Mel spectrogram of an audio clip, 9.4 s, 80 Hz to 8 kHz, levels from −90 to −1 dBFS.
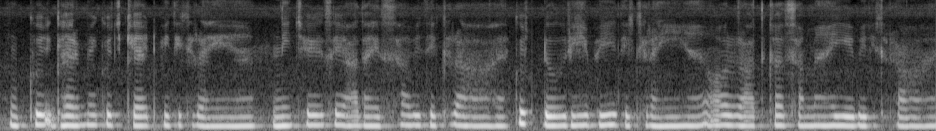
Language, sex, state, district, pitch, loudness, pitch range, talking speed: Kumaoni, female, Uttarakhand, Tehri Garhwal, 210 Hz, -20 LUFS, 205-220 Hz, 200 wpm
